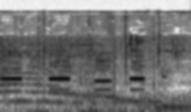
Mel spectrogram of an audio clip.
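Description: A mobile phone dials an emergency number: a quick series of clear electronic keypad tones, single beeps in a brisk uneven rhythm, close and fairly loud over a faint background.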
